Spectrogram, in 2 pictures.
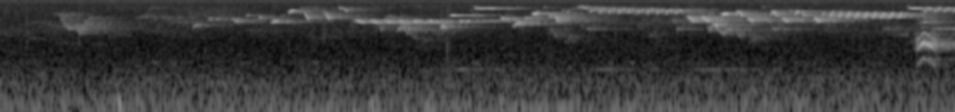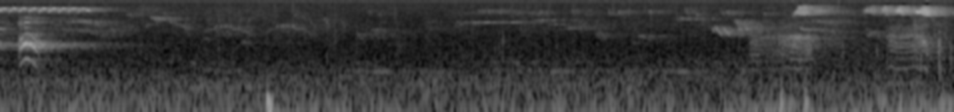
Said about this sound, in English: Quite a bit here. Morning dove, vireos. Gray catbirds. Crows.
